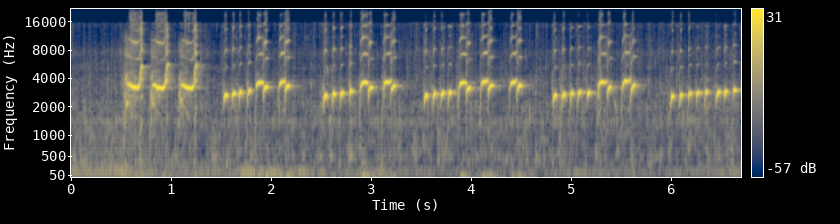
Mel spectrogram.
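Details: Green leafbird song used to train and soothe caged birds, full of harsh 'shot' phrases: short clusters of bright upward-flicking whistles delivered in bursts of three to six, separated by brief pauses.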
